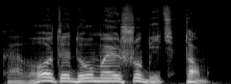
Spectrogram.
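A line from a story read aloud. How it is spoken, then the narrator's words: Plain. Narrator (Russian): спросил мэр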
